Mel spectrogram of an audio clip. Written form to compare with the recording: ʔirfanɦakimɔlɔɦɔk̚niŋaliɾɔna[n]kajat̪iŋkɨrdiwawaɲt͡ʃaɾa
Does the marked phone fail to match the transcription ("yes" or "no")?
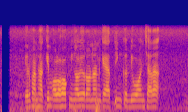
no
